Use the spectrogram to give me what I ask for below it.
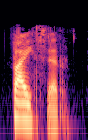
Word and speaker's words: Pfizer: De hecho, los medios españoles, están tratando de pronunciarlo como se pronuncia oficialmente. Es una empresa norteamericana, una gran farmacéutica, una gran multinacional estadounidense, y lo pronuncian Pfizer.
